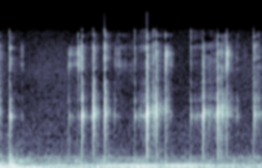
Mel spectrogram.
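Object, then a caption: Small glass jar with plastic lid. Fingernails tap and scratch on a small glass pudding jar with a black plastic lid, held close to the mic, hitting both the lid and the glass sides. A series of short, dry clicks with a bright edge and no ring rises over a faint scratching rustle and a low, steady hum.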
